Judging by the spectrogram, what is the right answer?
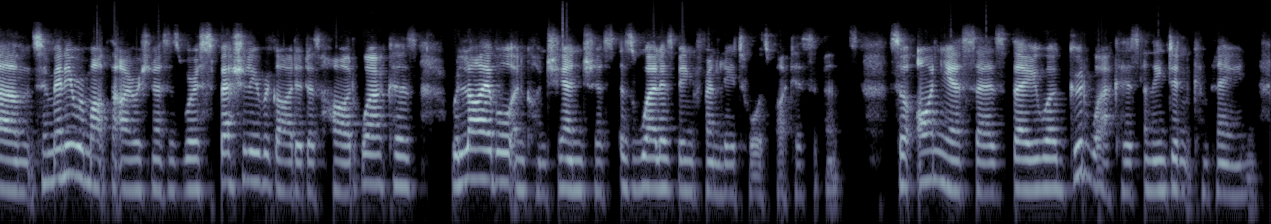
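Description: A woman's medium-pitched voice at a moderate pace, fairly even in intonation, over a quiet background. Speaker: research assistant. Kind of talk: research presentation. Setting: video call. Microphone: video call.

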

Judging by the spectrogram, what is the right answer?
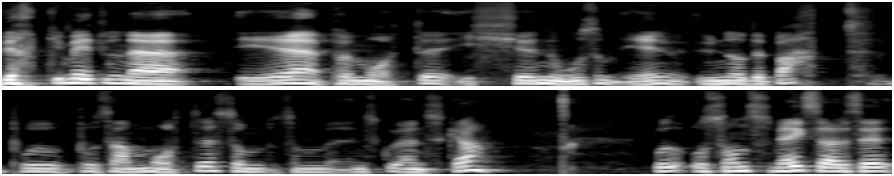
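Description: A man speaks in an unremarkable speaking voice, pitched fairly high. His pitch moves in an ordinary way at a fairly slow pace. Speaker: political science professor. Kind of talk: panel discussion. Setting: stage with audience. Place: stage. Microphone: headset.

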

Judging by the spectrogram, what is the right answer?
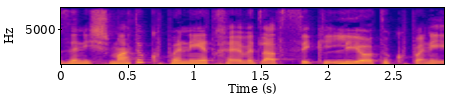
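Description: A woman's fairly even intonation in a very clean recording with a silent background. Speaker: YouTuber and podcaster. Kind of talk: casual monologue.

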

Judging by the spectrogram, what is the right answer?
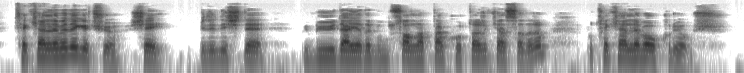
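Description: This man has a fairly high pitch and an animated tone at a moderate pace. The background is quiet. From Turkey. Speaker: YouTube storyteller and folklore streamer; YouTube storyteller, folklore streamer. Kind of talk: casual live stream chat with reading aloud; casual livestream talk about a book. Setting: live stream from home. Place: home room. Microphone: earbuds.

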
